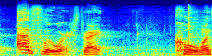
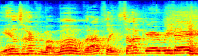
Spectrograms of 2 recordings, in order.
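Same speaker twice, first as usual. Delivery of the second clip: quick, higher and laughing; laughing retold reply; 7 semitones higher, faster than usual. Guest retelling his carefree childhood answer, laughing and quick. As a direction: tell it brightly, laughing at the irony. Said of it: "I'm like".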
